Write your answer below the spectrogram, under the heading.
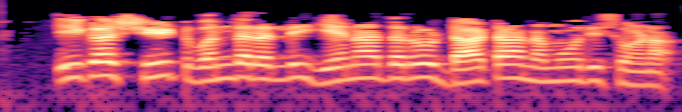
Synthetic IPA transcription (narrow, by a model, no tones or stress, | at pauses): iːɡɐʃiːʈʋond̪ɐɾɐlːieːnaːd̪ɐɾuːɖaːʈaːnɐmoːd̪isoːɳɐ̰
